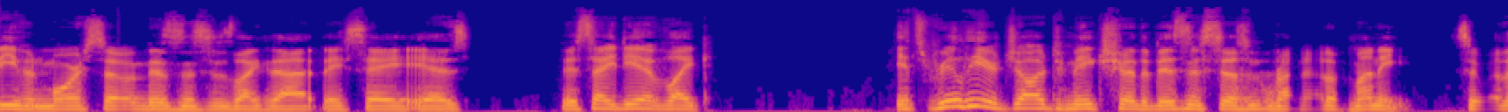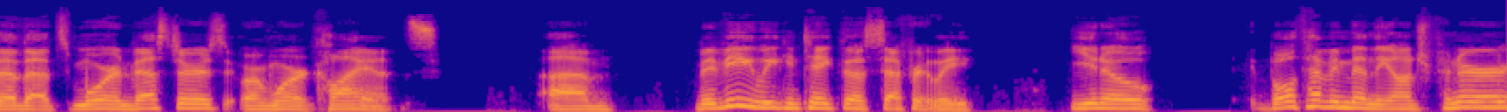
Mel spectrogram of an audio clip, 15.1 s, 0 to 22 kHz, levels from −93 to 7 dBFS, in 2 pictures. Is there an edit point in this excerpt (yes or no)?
no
